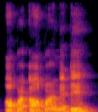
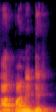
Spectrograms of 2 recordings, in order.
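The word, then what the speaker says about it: ARPANET: কোন প্রোগ্রাম অপারনেটে পত্রপের সূচনা করেন? কোন প্রোগ্রামার কি বলছে? আরপারনেটের ভুল করছিলাম এর উচ্চারণটা আরপারনেটে পর্তালাপের সূচনা করেন এটা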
